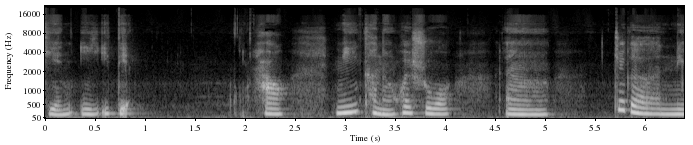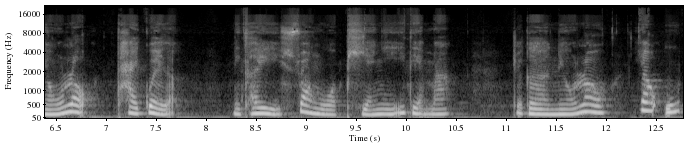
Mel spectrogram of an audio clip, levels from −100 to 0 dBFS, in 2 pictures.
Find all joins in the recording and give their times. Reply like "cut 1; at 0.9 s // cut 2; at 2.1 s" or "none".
none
